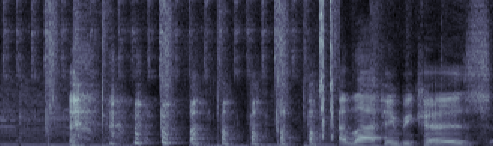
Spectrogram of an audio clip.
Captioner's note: doctor laughs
